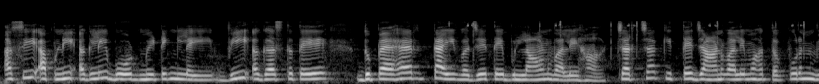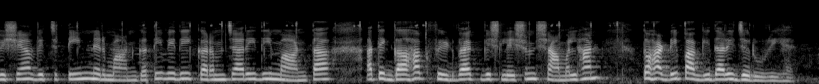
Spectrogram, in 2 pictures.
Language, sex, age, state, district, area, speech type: Punjabi, female, 18-30, Punjab, Muktsar, rural, read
